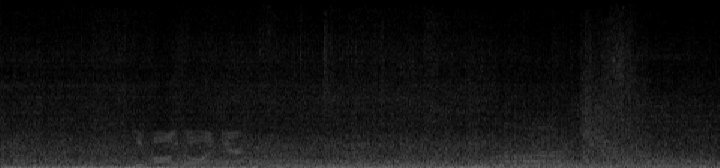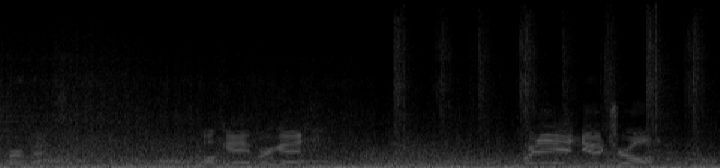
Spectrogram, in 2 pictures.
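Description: A man speaks loudly over the wind.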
